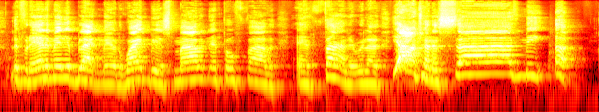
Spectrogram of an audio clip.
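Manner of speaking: loud, high hype plug for the show; host shouting out his apps; podcast promo read. Acted. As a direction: sell the channel like a radio ad.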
